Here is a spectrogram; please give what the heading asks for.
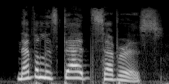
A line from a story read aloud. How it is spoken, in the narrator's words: Harry called out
